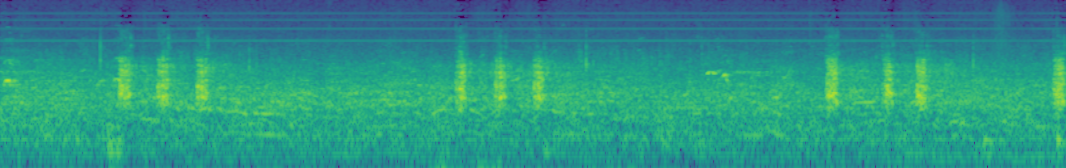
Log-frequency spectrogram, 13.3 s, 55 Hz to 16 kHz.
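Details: Dog barking during protection work at a dog sport trial, in 2015: sharp barks in pairs and triplets with pauses of a few seconds, over a steady background hum.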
